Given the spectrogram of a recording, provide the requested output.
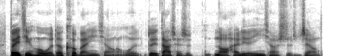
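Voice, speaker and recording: Very fast speech from a man comes through on a very clean recording with a silent background. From China, Shanghai. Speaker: podcast host. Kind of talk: casual chat.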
